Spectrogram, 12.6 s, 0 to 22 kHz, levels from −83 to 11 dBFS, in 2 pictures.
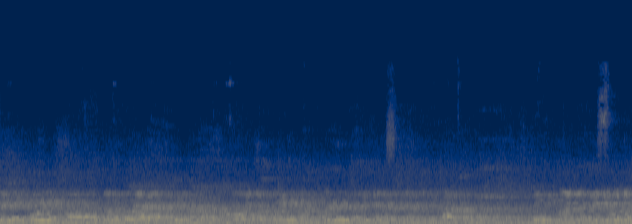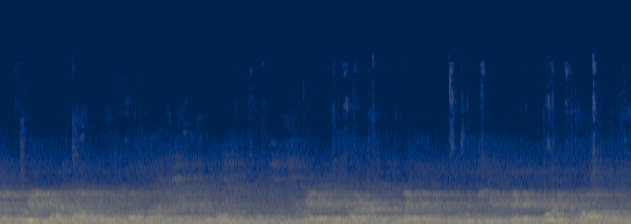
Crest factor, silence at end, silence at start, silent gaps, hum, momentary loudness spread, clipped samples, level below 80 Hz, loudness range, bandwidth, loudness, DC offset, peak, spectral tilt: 16 dB; 0 s; 0 s; none; none; 4 LU; under 0.1%; -42 dBFS; 3 LU; 16 kHz; -33 LUFS; under 0.1%; -16 dBFS; -6.5 dB/octave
